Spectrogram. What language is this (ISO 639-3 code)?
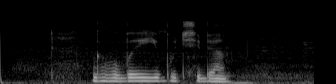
rus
